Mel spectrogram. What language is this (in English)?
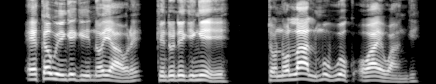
Luo (Kenya and Tanzania)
